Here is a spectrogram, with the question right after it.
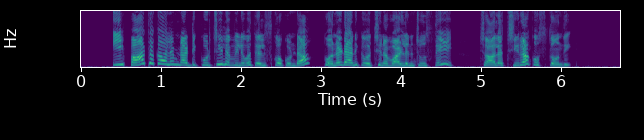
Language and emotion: Telugu, angry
